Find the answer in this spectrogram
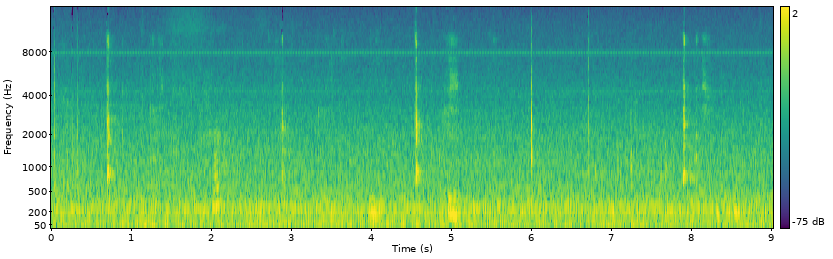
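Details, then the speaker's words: Faint, sharp, brief hiccups recurring every second or two over quiet room noise from an infant; common harmless hiccups. "ये हिकअप्स किसको आ रहा है? इसको ये निकाल दो इसको। टाइप करना। ये हिचकी कब बंद होगी?"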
